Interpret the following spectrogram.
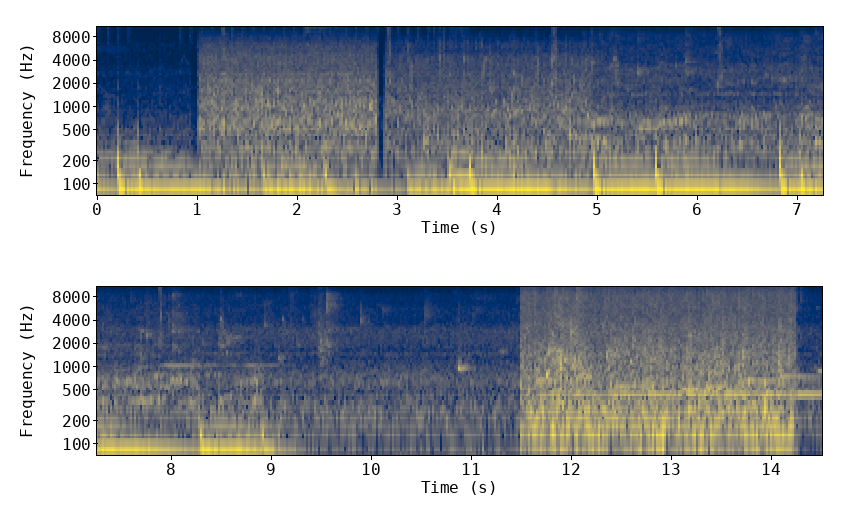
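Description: Background music with a deep, steady bass line over running water. The bass drops away about nine seconds in, and near the end a louder, even rush of water pouring into a hot-spring bath takes over.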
